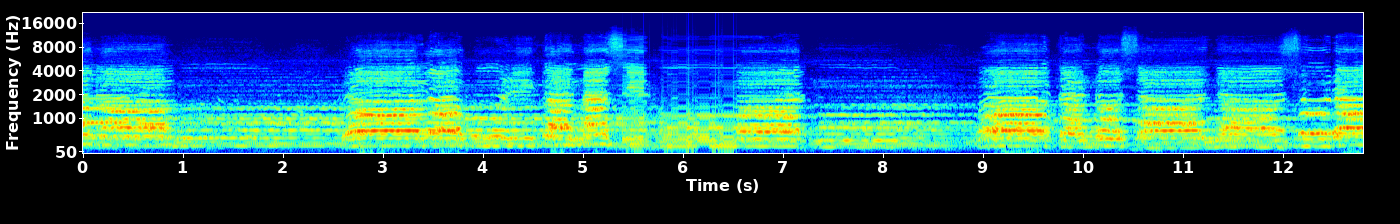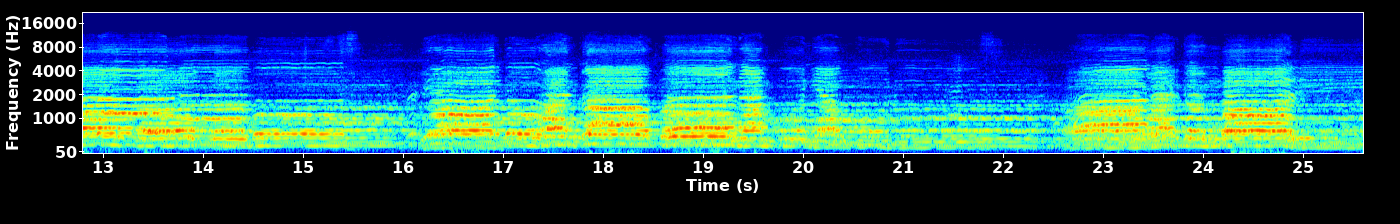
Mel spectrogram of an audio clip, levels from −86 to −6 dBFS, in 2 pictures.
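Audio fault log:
5.33–6.54 s, robotic sound from repeated short buffers: for about 1.2 s the audio collapses into a rigid, metallic buzz near 66.7 Hz that still loosely traces the original contour, most likely because new audio arrived too seldom and the last 15 ms fragment was looped over and over while most of the real material was skipped. Unlike a stutter or dropout, the result is a rigid buzz that only roughly follows the sound.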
